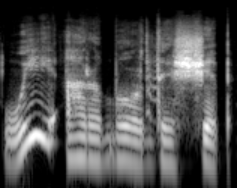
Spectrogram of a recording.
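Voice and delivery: put-on young boy's mild objection; small boy pointing out. A narrator's reading. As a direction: point it out meekly as a little boy. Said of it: "Bear Cub pointed out".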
